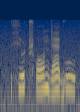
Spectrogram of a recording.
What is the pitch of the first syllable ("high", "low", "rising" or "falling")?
rising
